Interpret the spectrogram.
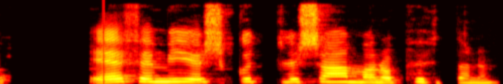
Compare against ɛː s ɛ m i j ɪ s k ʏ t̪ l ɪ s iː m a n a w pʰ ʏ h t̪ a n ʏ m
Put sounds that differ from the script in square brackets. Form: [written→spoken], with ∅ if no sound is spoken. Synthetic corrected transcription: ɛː [s→f] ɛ m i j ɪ s k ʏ t̪ l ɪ s [iː→aː] m a n a w pʰ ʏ h t̪ a n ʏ m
